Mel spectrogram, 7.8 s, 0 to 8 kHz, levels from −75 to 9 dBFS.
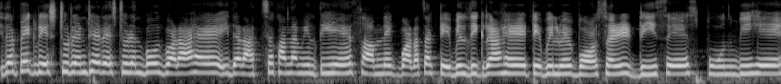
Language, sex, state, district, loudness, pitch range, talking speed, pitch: Hindi, female, Bihar, Samastipur, -14 LUFS, 260-290 Hz, 220 wpm, 270 Hz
